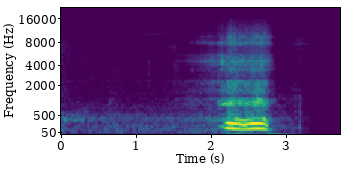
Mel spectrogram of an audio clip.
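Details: A baby girl and her father sleeping and snoring in unison: one loud, rough, fluttering snore on a breath, then quiet room noise; ordinary snoring.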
